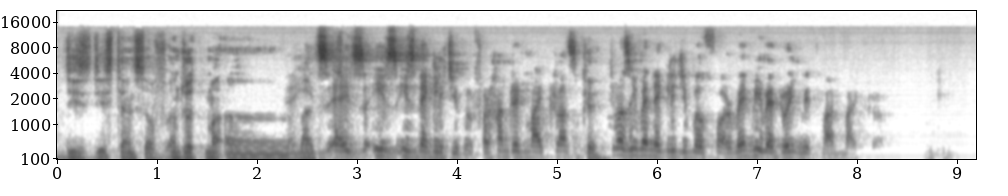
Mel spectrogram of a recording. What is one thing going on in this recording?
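A man speaks through a microphone.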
